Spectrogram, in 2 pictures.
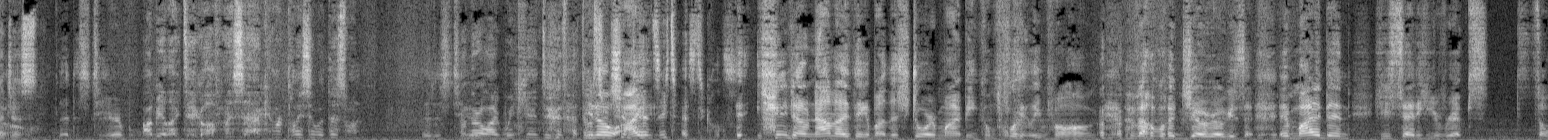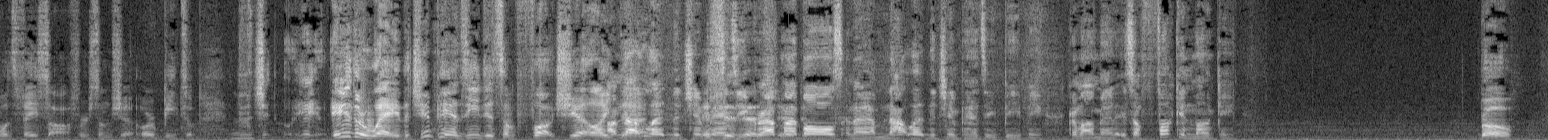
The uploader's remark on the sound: driving and laughing some more in this one!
